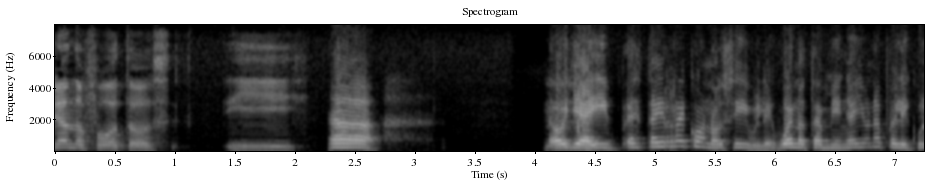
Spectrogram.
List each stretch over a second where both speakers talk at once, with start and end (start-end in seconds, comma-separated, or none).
none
